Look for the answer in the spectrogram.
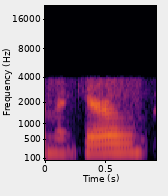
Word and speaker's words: McCarroll: My name is Amber McCarroll.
